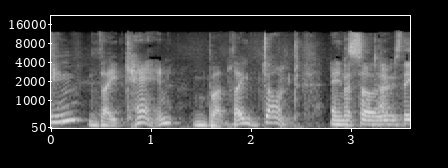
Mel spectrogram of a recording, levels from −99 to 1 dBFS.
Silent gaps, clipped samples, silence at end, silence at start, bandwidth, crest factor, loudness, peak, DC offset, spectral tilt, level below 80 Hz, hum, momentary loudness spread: none; under 0.1%; 0 s; 0 s; 13 kHz; 16 dB; -19 LUFS; -2 dBFS; under 0.1%; -3.5 dB/octave; -44 dBFS; none; 11 LU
